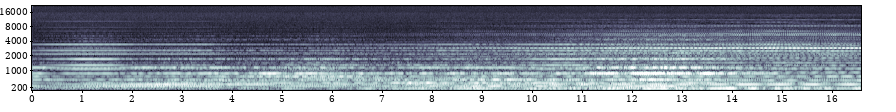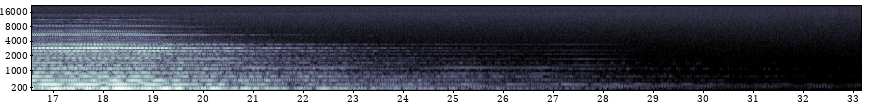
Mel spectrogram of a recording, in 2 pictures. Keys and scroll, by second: 5.9 a, 12.6 z, 13.3 Delete, 32.2 ctrl+z.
